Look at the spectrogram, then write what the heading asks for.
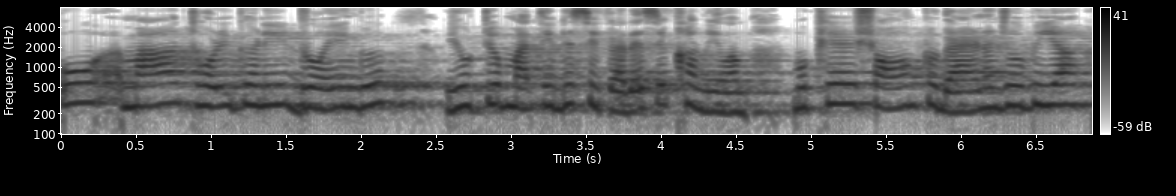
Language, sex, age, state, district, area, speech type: Sindhi, female, 18-30, Gujarat, Junagadh, urban, spontaneous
